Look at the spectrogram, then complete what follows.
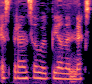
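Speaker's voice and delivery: ordinary delivery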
